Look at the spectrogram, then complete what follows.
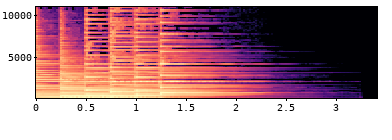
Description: Bb 7th Suspended 2nd Bb, Guitar 4A 4E 5A 5D 5G sharp 6C sharp; Bb7sus2; arpeggiated; 15,18,15,18,16,16; JGuitar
